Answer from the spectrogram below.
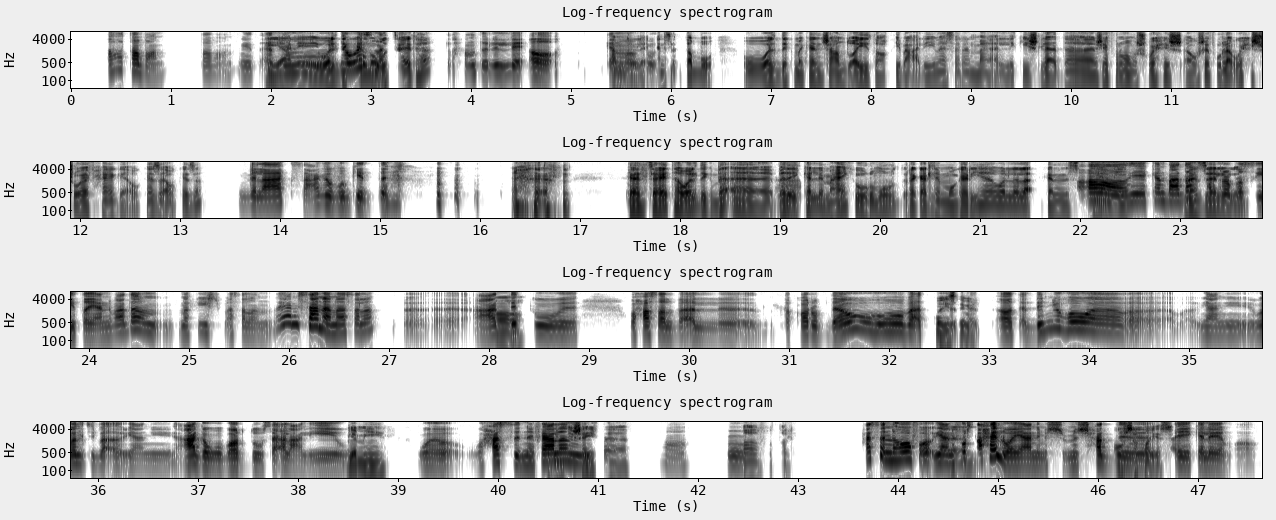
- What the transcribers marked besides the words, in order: laughing while speaking: "الحمد لله، آه كان موجود"; giggle; laugh
- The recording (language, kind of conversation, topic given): Arabic, podcast, إنت بتفضّل تختار شريك حياتك على أساس القيم ولا المشاعر؟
